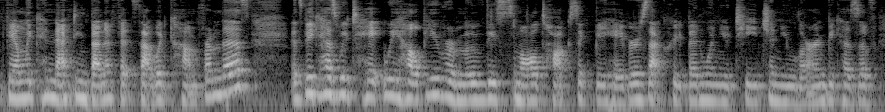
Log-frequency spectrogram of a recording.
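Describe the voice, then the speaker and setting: A middle-aged woman speaking as a podcast interview guest, explaining in an earnest, conversational way and often restarting her phrases. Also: lowish voice. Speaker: interview guest, language learning company founder.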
